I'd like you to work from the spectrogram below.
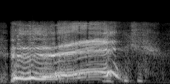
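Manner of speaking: long, high mock wail; high squeal. Guessing Asta's reaction, over-the-top high squeal. Imitating a possible silly reaction.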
